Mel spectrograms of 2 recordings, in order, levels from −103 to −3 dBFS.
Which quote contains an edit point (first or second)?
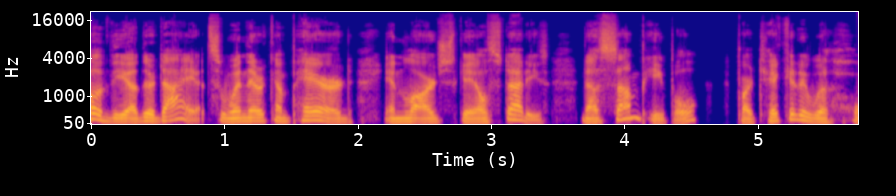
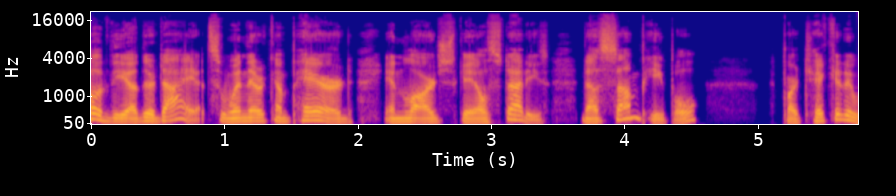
first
